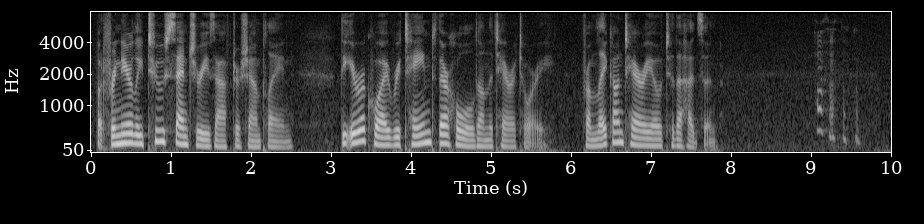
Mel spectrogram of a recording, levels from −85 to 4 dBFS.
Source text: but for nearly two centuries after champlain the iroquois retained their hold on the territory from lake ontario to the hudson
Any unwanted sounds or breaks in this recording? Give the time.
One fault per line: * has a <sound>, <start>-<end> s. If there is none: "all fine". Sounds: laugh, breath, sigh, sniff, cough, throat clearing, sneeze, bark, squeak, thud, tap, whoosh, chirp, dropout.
* has a laugh, 9.0-9.6 s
